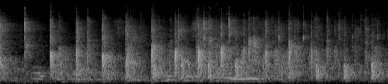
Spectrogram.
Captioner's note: applause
